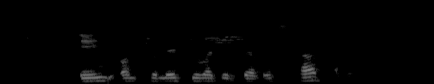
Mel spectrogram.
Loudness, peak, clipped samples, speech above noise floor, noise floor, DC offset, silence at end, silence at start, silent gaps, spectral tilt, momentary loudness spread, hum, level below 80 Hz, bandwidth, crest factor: -48 LUFS; -32 dBFS; under 0.1%; 40 dB; -87 dBFS; under 0.1%; 0.95 s; 0.8 s; none; -3.5 dB/octave; 6 LU; none; under -90 dBFS; 7.2 kHz; 18 dB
